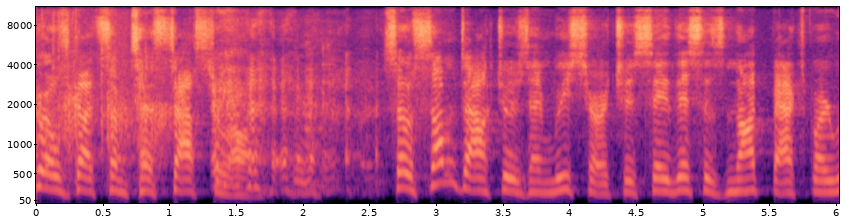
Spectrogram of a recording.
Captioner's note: applause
